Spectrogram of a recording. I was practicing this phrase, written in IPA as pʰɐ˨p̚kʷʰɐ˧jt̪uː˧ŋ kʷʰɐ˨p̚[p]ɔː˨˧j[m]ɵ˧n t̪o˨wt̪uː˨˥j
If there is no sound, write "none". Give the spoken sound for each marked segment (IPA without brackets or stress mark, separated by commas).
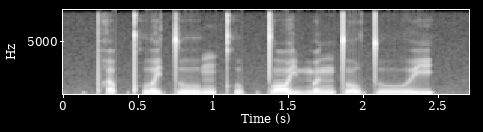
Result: t̪, m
